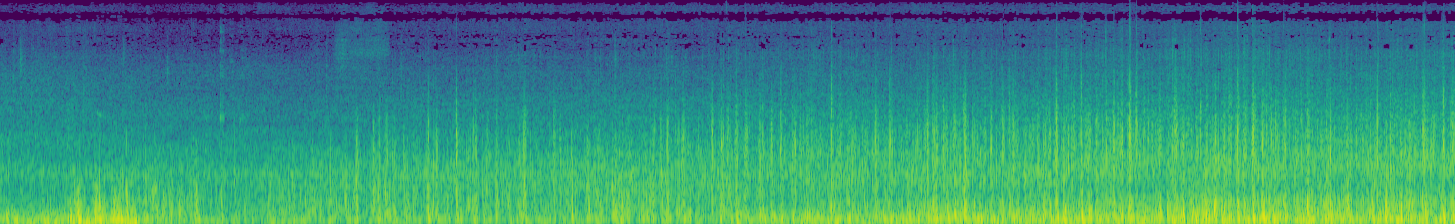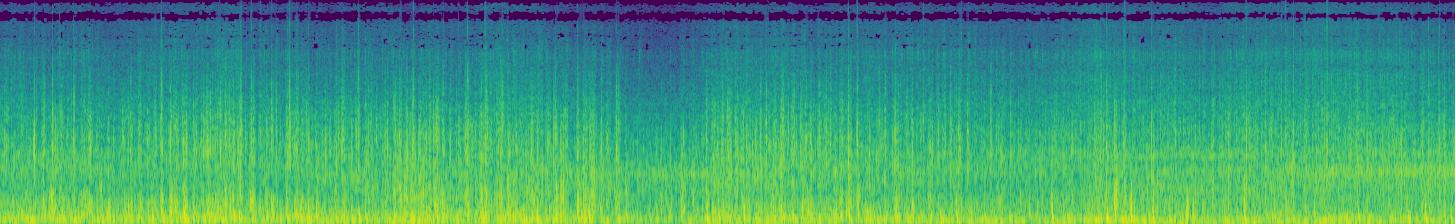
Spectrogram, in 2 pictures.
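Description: Freight train rolling past, its steel wheels clattering on the rails. The sound swells about ten seconds in, and wind buffets the microphone.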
